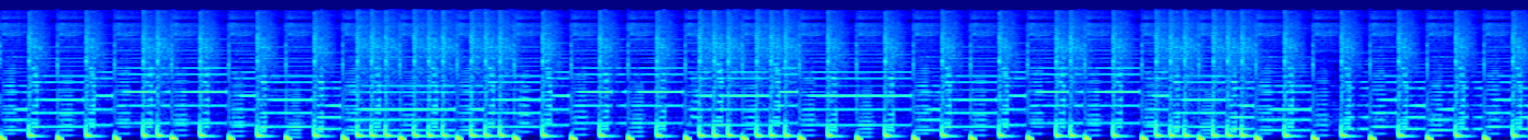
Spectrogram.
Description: German Polka

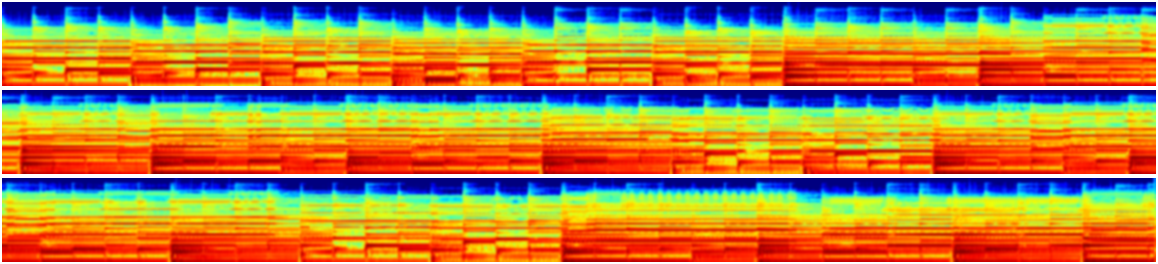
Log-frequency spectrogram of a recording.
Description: Folk Song

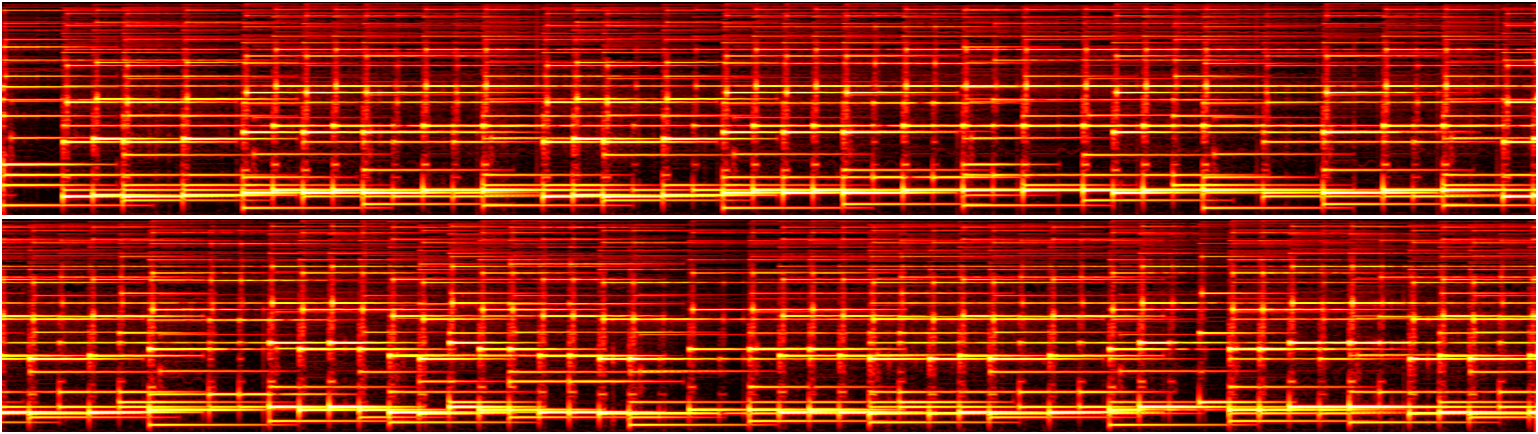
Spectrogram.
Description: white gadarda Music Box

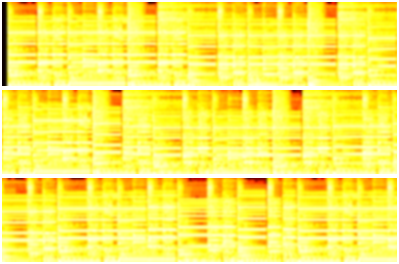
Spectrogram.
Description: Country, traditional; midi

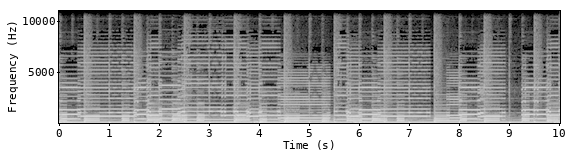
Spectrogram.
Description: Acoustic

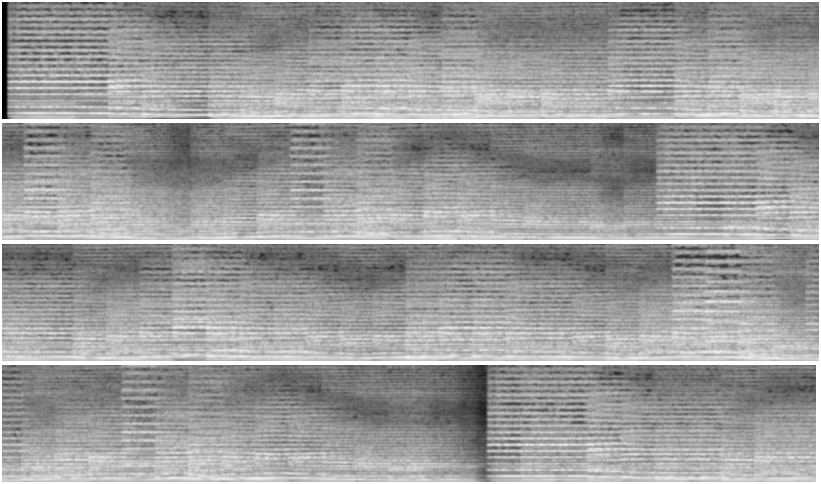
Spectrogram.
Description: Strings Quartet, traditional

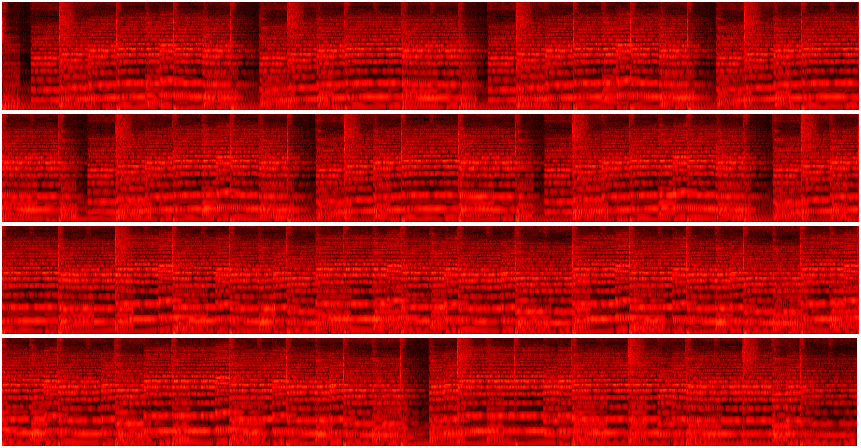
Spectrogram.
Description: turkish flower Unplugged

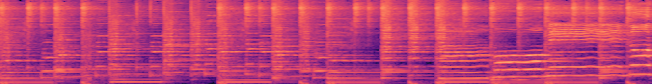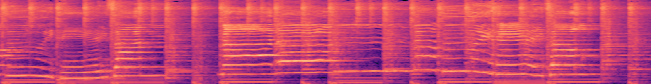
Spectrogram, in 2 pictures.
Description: sea gull sailor, vocal; 鏡音リン

